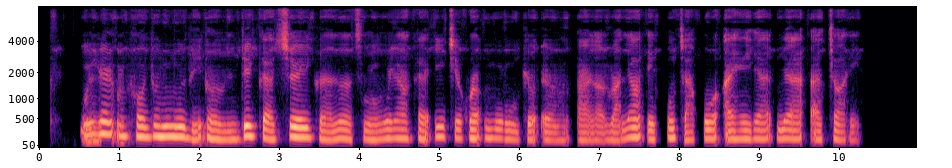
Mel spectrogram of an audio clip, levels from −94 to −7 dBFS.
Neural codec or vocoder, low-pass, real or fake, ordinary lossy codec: codec, 16 kHz, 1 kbps, FunCodec, trained on Chinese and English, 50 frames a second; none; fake; none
